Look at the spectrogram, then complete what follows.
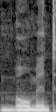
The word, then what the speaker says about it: Momnt: absolutely um and ever everyone following at home moment is spelled without vowels they're expensive yes well no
